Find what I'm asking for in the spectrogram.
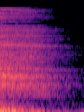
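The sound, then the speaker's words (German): A single deep breath, exhaled as one soft breathy whoosh that starts fairly loud and fades steadily over about a second, with no talk. “Atme einmal tief durch die Nase ein und kräftig durch den Mund wieder aus.”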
